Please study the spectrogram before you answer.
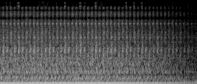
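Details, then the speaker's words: Ford Transit Connect diesel after early timing belt failure repair, idling after first start-up; even, low idle with a steady beat, no knocks or rattles, settling smoothly, running great. "put on but yeah look it's running great"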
